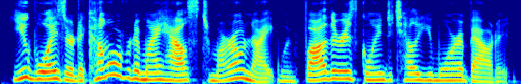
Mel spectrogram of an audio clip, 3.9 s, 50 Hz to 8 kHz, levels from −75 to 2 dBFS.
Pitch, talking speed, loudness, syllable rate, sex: 215 Hz, 320 wpm, -17 LUFS, 7.5 syllables/s, female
